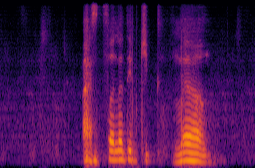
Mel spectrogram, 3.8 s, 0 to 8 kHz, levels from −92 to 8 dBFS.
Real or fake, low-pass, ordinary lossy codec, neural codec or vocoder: fake; 7.2 kHz; Opus, 64 kbps; codec, 16 kHz, 0.7 kbps, FocalCodec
